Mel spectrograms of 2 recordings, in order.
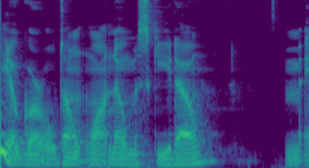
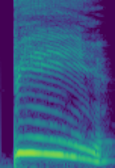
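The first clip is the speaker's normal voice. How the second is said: much higher, loud desperate yell; shout; 14 dB louder than usual. Acted. Bug yelling for his friend in the wiper fluid. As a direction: scream his name as you are swept off. Bug calls out while washed away.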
